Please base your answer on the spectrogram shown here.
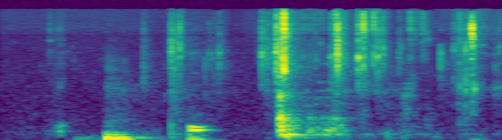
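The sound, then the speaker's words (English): A wrestling trading card pack being torn open, with soft crinkling and ripping of the wrapper in a few short, quiet bursts and no talk. “that little ASMR pack opening”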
